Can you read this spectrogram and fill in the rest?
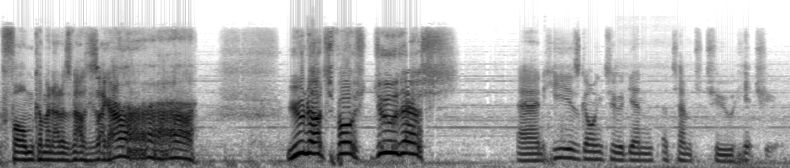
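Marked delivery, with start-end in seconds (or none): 1.1-4.6 furious, loud, high raging roar with drawn-out "arr". Voicing a raging foe who has foam coming from his mouth: furious raging roar. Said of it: "number one is furious at this point".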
